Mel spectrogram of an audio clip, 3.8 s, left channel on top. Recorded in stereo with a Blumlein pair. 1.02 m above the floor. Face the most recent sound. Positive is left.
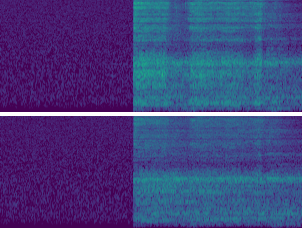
turn(degrees=70)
